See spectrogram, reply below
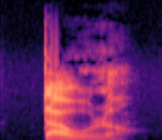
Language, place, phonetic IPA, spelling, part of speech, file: Occitan, Béarn, [ˈtawlo], taula, noun, LL-Q14185 (oci)-taula.wav
- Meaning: table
